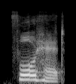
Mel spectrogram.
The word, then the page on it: forehead: Indian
